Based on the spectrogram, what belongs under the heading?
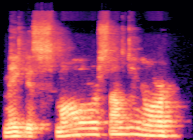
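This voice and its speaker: A man's voice: fairly high pitch, fairly quick, darkish tone. A man hosting a casual live stream from a room at home on a webcam, rambling with chuckles and many fillers. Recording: echoey room with faint music. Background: faint music.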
